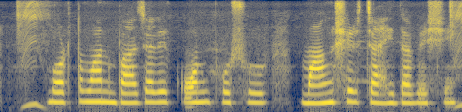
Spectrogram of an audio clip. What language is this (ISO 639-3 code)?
ben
